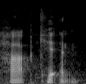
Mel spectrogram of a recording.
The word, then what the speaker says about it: Hopkinton: Hopkinton but it's pronounced hop kitten like hop and kitten the animal yeah yep really up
